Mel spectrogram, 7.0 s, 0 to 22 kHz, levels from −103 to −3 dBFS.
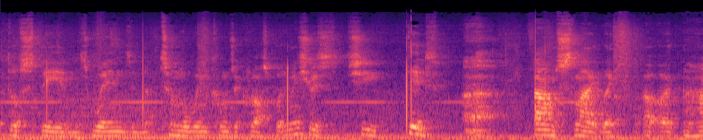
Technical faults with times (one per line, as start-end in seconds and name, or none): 0.46-0.48 loud pop
1.42-1.44 loud pop
2.87-2.89 loud pop
4.06-4.13 loud pop
5.35-5.47 loud pop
